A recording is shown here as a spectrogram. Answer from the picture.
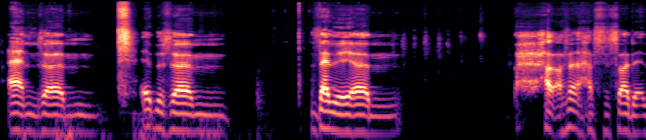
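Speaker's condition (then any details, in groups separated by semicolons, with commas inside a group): Tongue cancer surgery; right-side tongue surgery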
